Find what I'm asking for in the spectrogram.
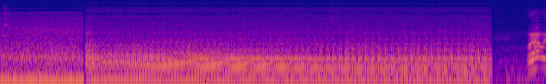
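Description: A semi truck's engine brake, a loud close rapid-fire rumbling drone that holds steady for several seconds and then cuts off abruptly.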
